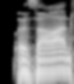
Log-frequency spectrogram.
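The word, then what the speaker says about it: Lausanne: to pronounce it uh Lan Lan right Lan like Hassan but with an L Lon for a substantive uh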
